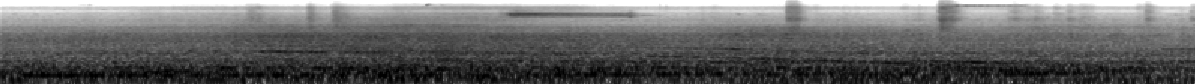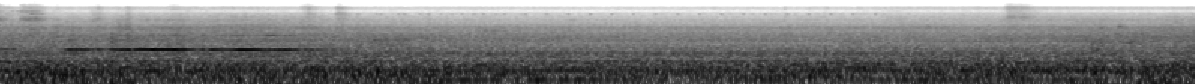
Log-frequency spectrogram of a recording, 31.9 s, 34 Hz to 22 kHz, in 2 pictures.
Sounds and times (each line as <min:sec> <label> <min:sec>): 0:00.0 Train traveling through 0:31.8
